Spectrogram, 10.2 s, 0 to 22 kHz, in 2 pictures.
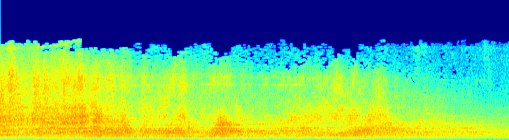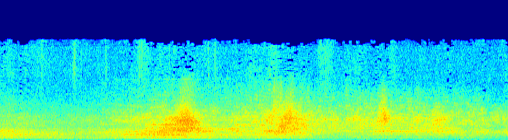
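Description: Simjet 2250 model gas turbine of a Boomerang Elan RC jet flying past overhead: a loud jet whoosh with a sweeping, phasing quality. It fades as the jet moves away, with a couple of brief swells about seven and eight seconds in.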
